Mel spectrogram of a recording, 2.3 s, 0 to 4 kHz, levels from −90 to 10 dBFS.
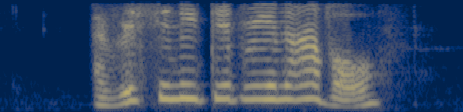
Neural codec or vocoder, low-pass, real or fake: codec, 44.1 kHz, 2.6 kbps, SNAC; 3.6 kHz; fake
